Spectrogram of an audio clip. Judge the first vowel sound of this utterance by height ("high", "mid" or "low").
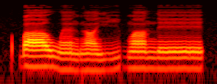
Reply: low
